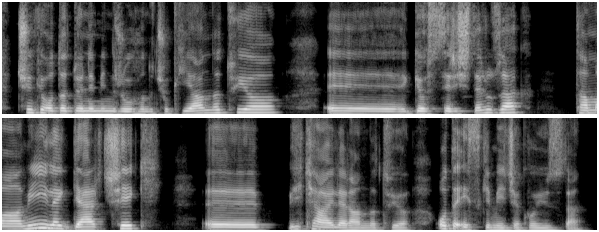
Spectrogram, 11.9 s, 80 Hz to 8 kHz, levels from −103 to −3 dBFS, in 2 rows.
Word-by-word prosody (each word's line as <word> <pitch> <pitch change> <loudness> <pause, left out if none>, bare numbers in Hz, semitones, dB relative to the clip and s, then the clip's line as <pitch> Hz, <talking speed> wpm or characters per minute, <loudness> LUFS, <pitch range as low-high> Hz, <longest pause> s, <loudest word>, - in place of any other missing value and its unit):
Çünkü 220 -1 0
o 175 -1 +1
da 170 -1 0
dönemin 165 -1 0
ruhunu 150 -1 -3
çok 145 +1 -11
iyi 165 0 +2
anlatıyor, 215 +4 0 0.5
eee, 160 -3 0
gösterişten 160 +3 +1
uzak, 215 +1 +1 0.4
tamamıyla 190 +6 +2
gerçek, 175 +4 +2 0.4
eee, 160 -1 +3 0.3
hikâyeler 170 -4 0
anlatıyor. 135 0 -4 0.3
O 210 -1 +2
da - - +4
eskimeyecek 140 -4 -2
o 135 - -3
yüzden. 130 -1 -3
165 Hz, 105 wpm, -23 LUFS, 155-190 Hz, 0.5 s, da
